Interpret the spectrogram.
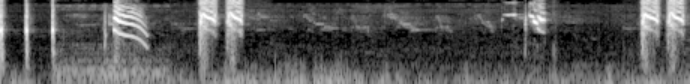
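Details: Sparse, piercing Indian ringneck parakeet notes: a sharp downslurred screech near the start, then isolated harsh squawks spaced over several seconds, with quiet background in between.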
